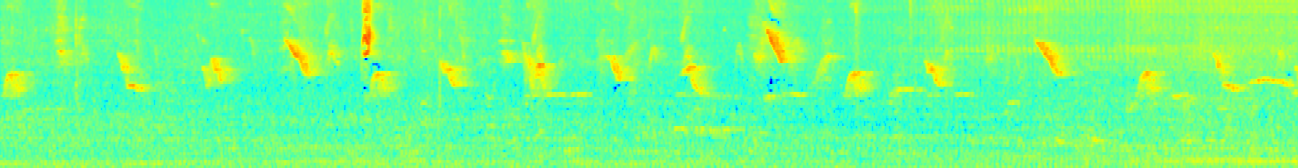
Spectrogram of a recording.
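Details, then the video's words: Male red-cowled cardinal singing in the 'canta de cara' face-to-face style, a long run of short bright chirped notes repeated steadily, roughly two per second, with faint voices and constant low background rumble. "GALO DE CAMPINA CANTA DE CARA"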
